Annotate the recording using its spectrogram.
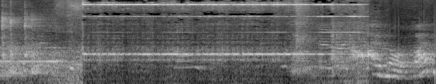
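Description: A telephone ringing sound effect in the playback track: a steady high ringing tone that starts about a second in and holds for about three seconds before cutting off.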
